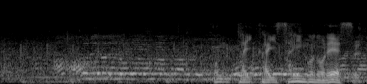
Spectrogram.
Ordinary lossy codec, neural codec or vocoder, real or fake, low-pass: none; vocoder, 44.1 kHz, 128 mel bands every 256 samples, BigVGAN v2; fake; 7.2 kHz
